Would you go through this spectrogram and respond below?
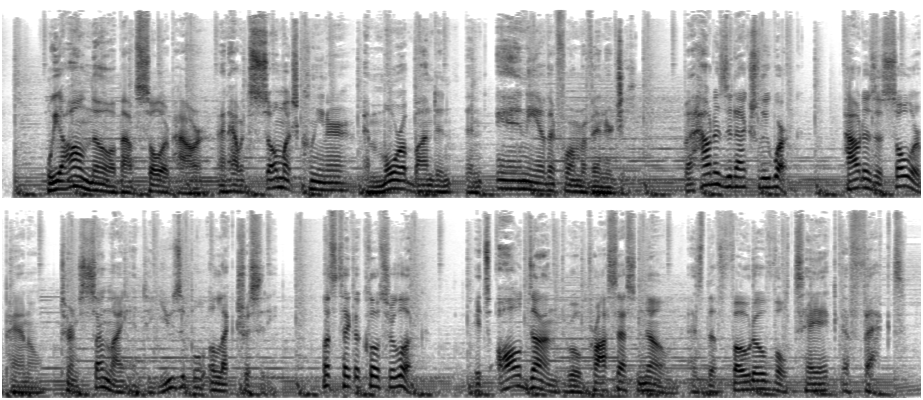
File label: Narration; Solar Panel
